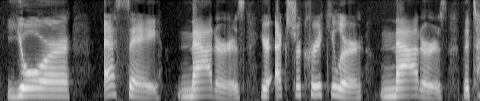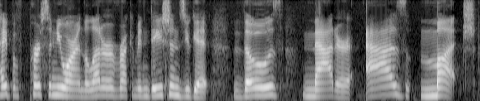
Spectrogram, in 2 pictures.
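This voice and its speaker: Bright, emphatic woman with a clear voice. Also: medium pitch, no echo. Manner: emphatic, deliberate. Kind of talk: direct advice to students.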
